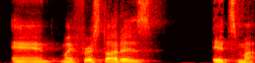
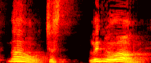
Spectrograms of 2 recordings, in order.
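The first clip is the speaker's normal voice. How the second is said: higher, mock irritated brush-off; retold teenage exasperation; annoyed brush-off; 11 semitones higher than usual. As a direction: wave her off, pitched up and a bit exasperated. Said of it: "And I'm like".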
